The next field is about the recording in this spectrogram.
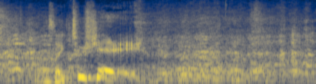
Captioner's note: audience laughing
